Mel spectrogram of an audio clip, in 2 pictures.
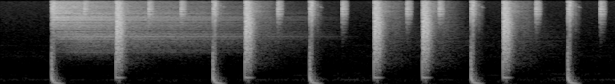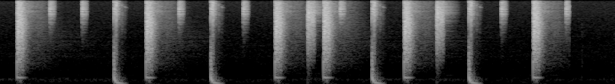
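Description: Programmed hip hop percussion track, sample-free, with crisp sharp drum hits in a steady looping pattern over a faint low hum.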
